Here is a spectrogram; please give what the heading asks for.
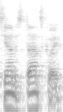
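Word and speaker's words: Jonas Donskoi: Like, just be like, hey, how do you pronounce this guy's name? Oh, it's Jonas Donskoy.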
